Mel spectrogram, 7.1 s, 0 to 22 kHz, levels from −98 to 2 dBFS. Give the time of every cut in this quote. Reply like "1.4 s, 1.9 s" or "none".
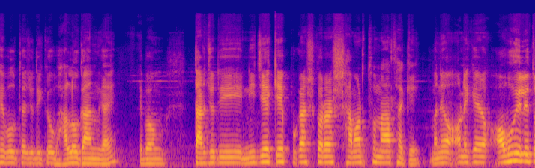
none

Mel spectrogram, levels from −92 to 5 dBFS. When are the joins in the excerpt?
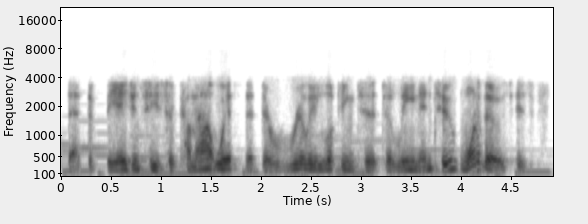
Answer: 4.0 s

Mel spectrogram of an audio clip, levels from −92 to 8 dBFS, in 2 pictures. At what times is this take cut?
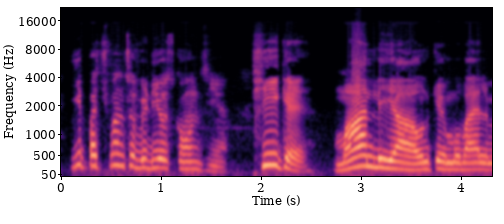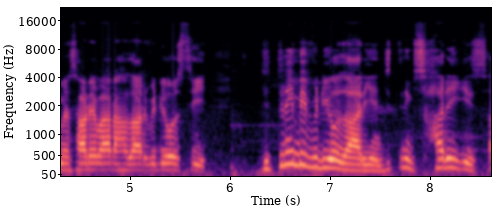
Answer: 1.9 s, 6.0 s

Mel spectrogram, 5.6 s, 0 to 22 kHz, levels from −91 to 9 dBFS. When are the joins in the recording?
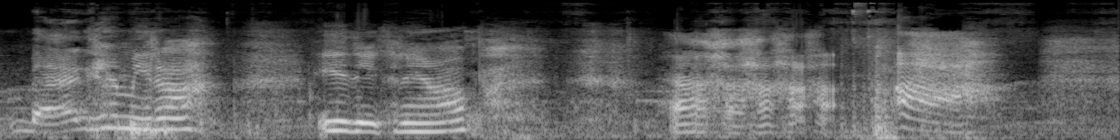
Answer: none

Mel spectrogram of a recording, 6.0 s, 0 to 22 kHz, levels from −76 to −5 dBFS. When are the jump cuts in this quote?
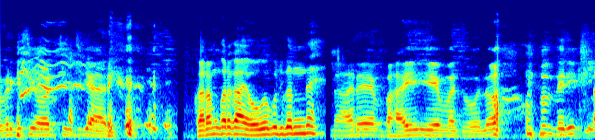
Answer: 1.8 s, 3.3 s

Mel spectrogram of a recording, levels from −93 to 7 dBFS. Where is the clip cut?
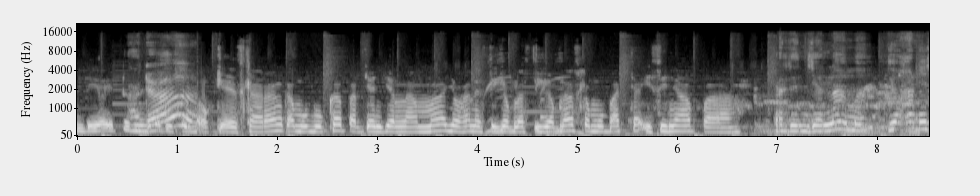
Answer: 1.2 s

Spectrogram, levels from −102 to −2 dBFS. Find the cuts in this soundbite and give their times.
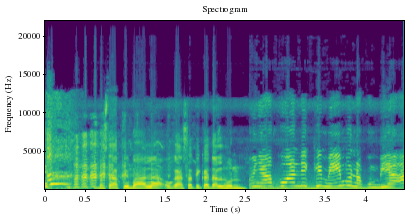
2.5 s

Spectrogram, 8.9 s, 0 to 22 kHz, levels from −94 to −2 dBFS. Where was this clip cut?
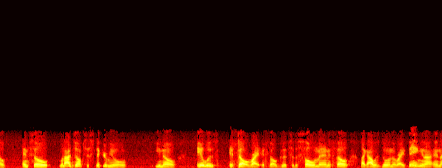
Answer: none

